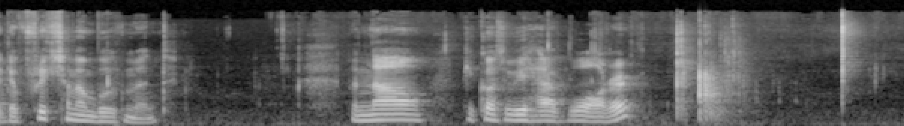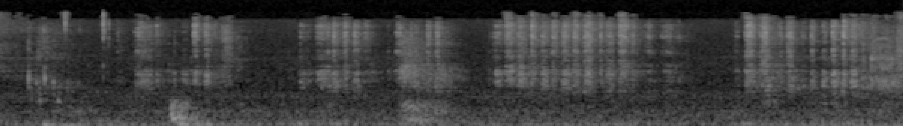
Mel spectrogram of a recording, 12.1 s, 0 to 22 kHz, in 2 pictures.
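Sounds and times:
pen scratching on paper: 0:06.9 - 0:12.0.

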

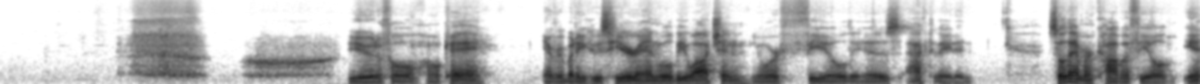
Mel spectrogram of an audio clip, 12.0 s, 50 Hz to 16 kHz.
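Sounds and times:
man inhaling deeply: 0:01.2 - 0:03.4.

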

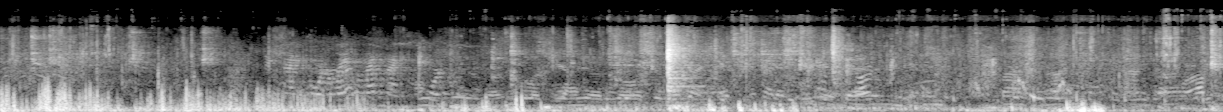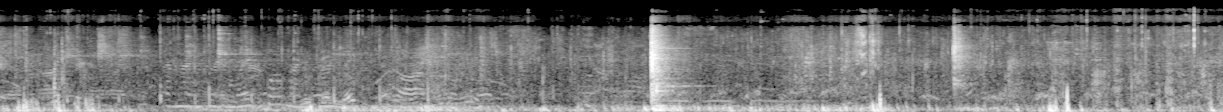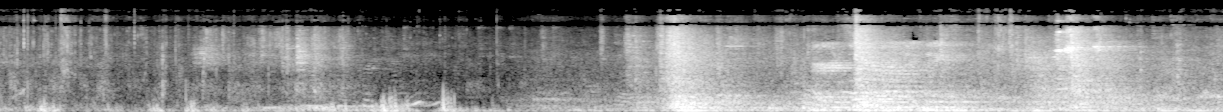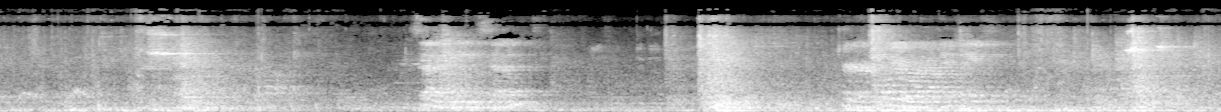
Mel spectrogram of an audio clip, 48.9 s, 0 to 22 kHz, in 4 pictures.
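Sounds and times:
horse hoofbeats on dirt: 0:07.1 - 0:28.1, 0:31.4 - 0:40.6, 0:45.8 - 0:48.9
people talking: 0:32.4 - 0:43.6, 0:45.1 - 0:47.2.

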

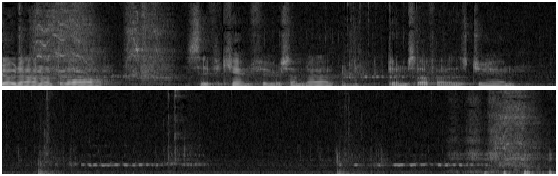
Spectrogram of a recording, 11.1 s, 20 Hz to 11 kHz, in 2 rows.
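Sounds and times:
robot drive motors whining: 0:00.3 - 0:01.8, 0:10.4 - 0:10.9.

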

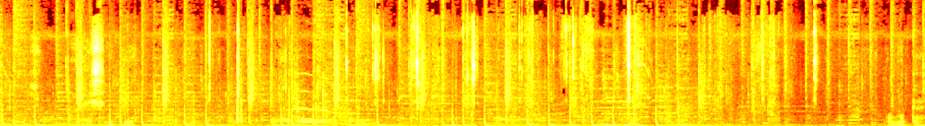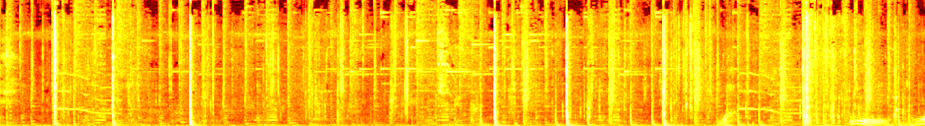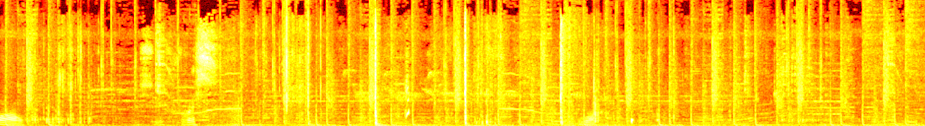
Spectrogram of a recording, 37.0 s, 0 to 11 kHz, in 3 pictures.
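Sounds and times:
background music: 0:00.0 - 0:37.0
knife chopping into log: 0:13.0 - 0:14.1, 0:14.8 - 0:15.2, 0:18.9 - 0:20.3, 0:21.1 - 0:21.8, 0:23.0 - 0:23.6, 0:29.6 - 0:30.0, 0:30.8 - 0:31.3, 0:32.0 - 0:32.7.

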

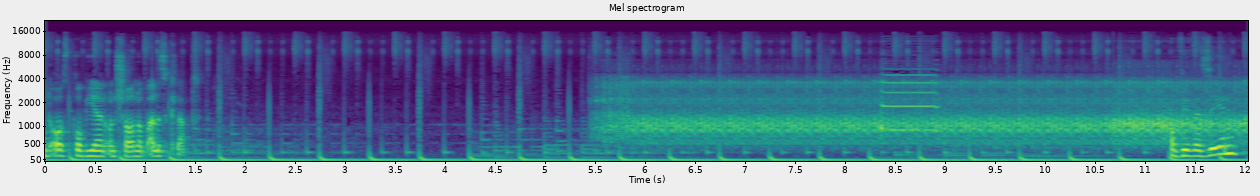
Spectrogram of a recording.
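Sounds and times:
background music with steady beat: 0:00.0 - 0:12.0
model train engine sound: 0:05.5 - 0:12.0.

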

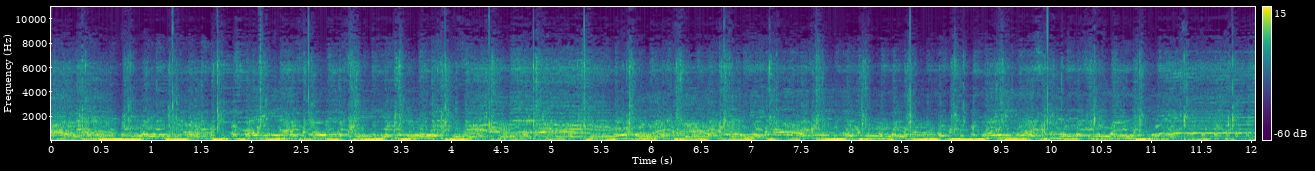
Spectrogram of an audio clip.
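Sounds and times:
devotional band music: 0:00.0 - 0:12.0
sharp percussion strikes: 0:00.0 - 0:12.0.

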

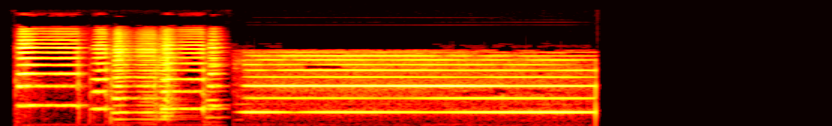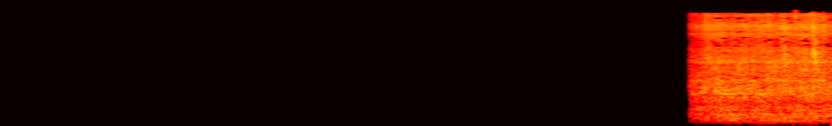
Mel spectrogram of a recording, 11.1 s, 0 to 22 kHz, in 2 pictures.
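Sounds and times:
intro music with held note: 0:00.1 - 0:04.0.

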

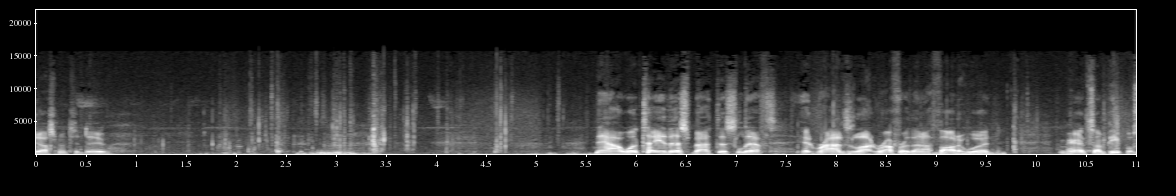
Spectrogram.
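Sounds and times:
footsteps on asphalt: 0:00.8 - 0:05.6, 0:09.6 - 0:11.0.

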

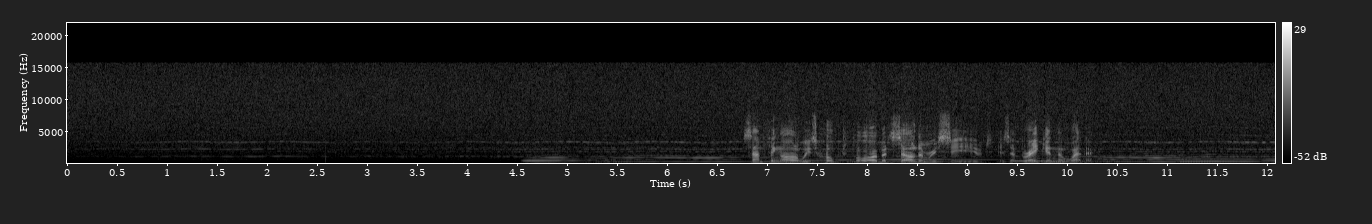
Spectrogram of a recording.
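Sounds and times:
faint soundtrack hiss: 0:00.0 - 0:12.0
faint steady high tone: 0:00.0 - 0:12.0.

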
